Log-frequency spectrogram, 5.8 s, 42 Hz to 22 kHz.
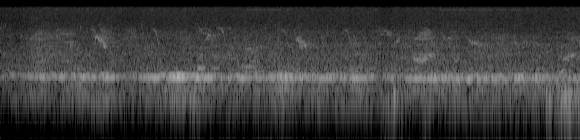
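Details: Delta Air Lines Airbus A319 and A320 (2019): steady siren-like tone held at one pitch over faint outdoor background, the normal harmless FOPP vent whistle of these airliners.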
